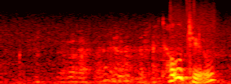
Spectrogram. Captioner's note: audience laughing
